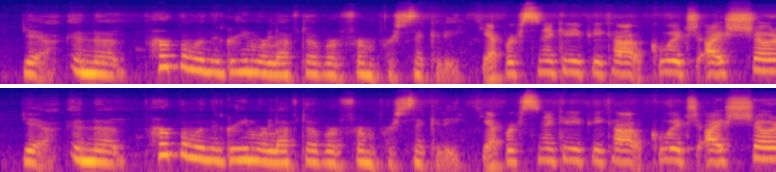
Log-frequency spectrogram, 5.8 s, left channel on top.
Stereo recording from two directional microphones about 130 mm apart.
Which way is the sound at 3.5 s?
10° left (ahead or behind).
